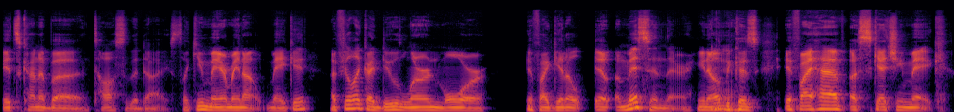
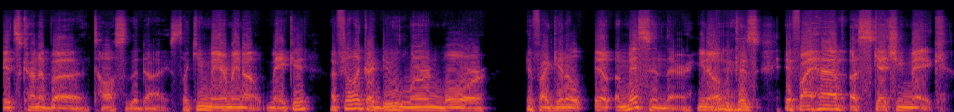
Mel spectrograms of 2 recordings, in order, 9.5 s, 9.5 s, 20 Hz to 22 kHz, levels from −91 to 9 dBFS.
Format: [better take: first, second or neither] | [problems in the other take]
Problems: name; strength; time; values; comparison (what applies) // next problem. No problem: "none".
first | distortion; heavy; 6 dB below the speech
